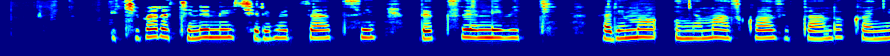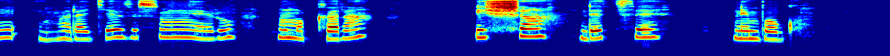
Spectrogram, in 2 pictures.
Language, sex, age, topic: Kinyarwanda, female, 18-24, agriculture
